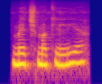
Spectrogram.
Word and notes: Mechmaquilia: Náhuatl

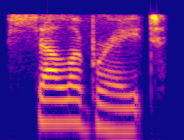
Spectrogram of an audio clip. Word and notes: celebrate: verb

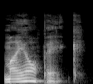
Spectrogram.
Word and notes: myopic: British English; ɒ

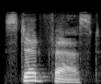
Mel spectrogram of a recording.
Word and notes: steadfast: American English; æ

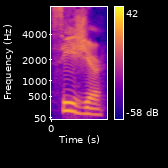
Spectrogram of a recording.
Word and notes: seizure: American English

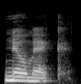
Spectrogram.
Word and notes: gnomic: American English; oʊ - əʊ

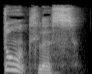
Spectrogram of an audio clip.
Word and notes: dauntless: British English; ɔː

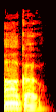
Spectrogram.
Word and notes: argot: British English

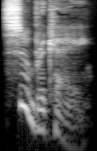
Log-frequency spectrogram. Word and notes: sobriquet: British English

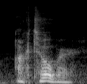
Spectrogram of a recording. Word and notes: October: American English

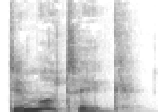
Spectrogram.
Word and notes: demotic: British English; t

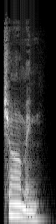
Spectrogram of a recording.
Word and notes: charming: British English; ɑː

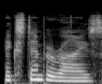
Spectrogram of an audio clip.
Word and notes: extemporize: American English; ɚ - əɹ

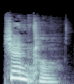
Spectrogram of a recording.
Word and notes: gentle: British English; t

